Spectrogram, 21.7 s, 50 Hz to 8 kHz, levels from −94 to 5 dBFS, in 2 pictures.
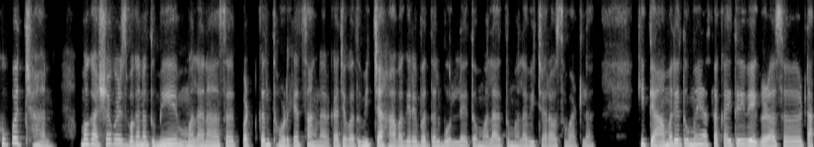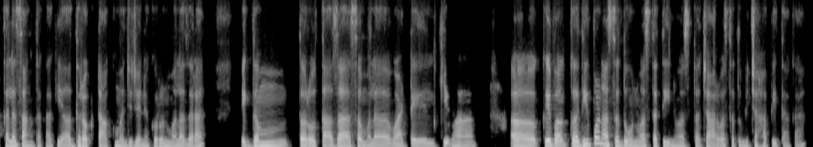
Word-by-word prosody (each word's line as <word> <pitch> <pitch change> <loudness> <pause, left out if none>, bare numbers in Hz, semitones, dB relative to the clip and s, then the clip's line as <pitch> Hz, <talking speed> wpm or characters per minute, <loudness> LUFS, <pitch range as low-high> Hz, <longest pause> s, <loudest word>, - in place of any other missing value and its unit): खूपच 265 0 +1
छान. 195 -5 -1 0.4
मग 260 +1 +4
अशा 235 +3 +3
वेळेस 245 -4 +1
बघा 220 0 +3
ना, 220 - +4
तुम्ही 215 +4 +4 0.2
मला 195 +1 +2
ना 205 +1 +1
असं 210 +1 0
पटकन 195 +6 0
थोडक्यात 195 +1 -1
सांगणार 180 -6 -1
का 195 - 0
जेव्हा 185 0 0
तुम्ही 205 +1 +2
चहा 205 -4 +3
वगैरे 205 +2 0
बद्दल 200 +1 -1
बोलले 180 +1 -1
तर 185 - -2
मला 180 +2 -1
तुम्हाला 180 -1 -2
विचारावसं 180 +1 -4
वाटलं 165 -2 -7 0.6
की 250 - +2
त्यामध्ये 220 +3 +5
तुम्ही 235 +1 +3
असं 230 +1 0
काहीतरी 240 0 +2
वेगळं 195 -4 +5
असं 215 +1 0
टाकायला 200 0 0
सांगता 190 -6 -2
का 180 - -5
की 190 - -2
अद्रक 180 +2 0
टाक 180 -1 -3
म्हणजे 170 -1 -2
जेणेकरून 175 0 -2
मला 165 0 -1
जरा 170 +4 -1 0.5
एकदम 185 0 +2 0.2
तरोताजा 180 0 +2
असं 175 +1 -1
मला 165 0 -1
वाटेल 155 0 -2
किंवा 175 0 -1 0.7
अ, 185 - +5 0.4
किंवा 235 +1 +5
कधी 220 -1 +5
पण 310 -2 +3
असं 220 -3 +2
2:00 175 -2 0
वाजता 180 +2 -1
3:00 170 -2 -2
वाजता 165 +1 -5
4:00 170 -2 -1
वाजता 180 +2 -5
तुम्ही 175 -3 -6
चहा 175 -3 -4
पिता 160 -3 -7
का? 160 +7 -9
185 Hz, 175 wpm, -25 LUFS, 175-210 Hz, 0.7 s, त्यामध्ये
